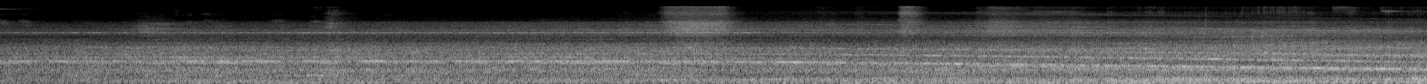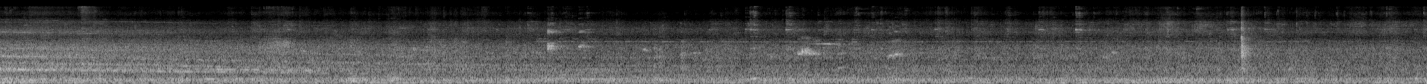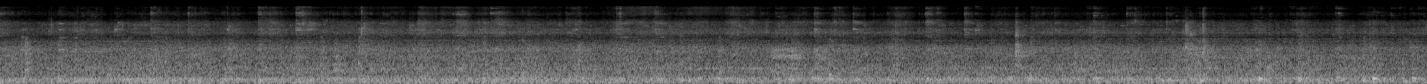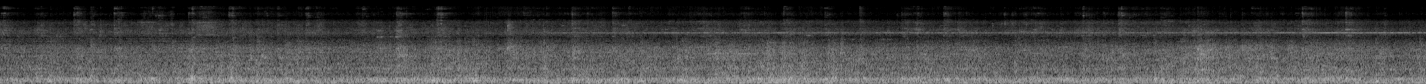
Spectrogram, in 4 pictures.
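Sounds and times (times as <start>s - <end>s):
freight train wagons rumbling: 0.0s - 57.0s
high wheel squeal: 0.0s - 57.0s
wheels clicking over rail joints: 17.7s - 56.4s.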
